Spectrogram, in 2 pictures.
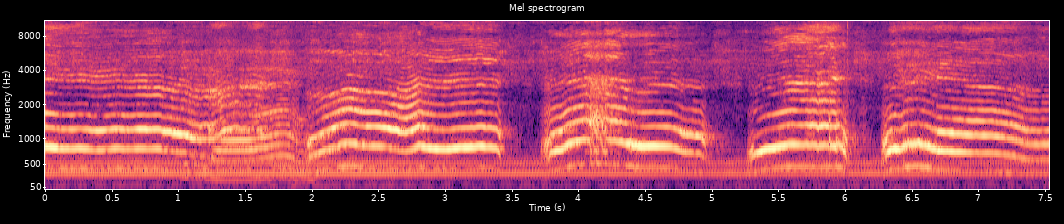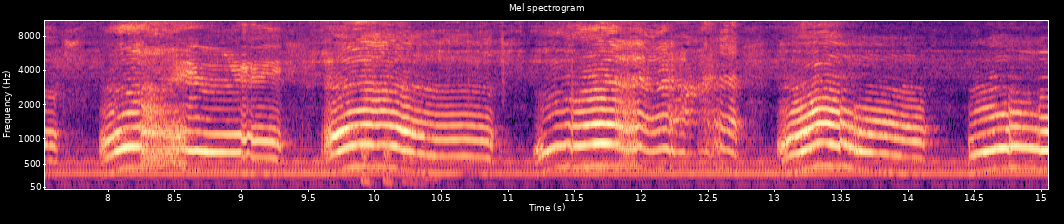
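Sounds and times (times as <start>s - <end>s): nebuliser compressor hum: 0.0s - 15.0s
young child crying: 3.8s - 15.0s.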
